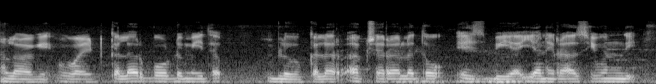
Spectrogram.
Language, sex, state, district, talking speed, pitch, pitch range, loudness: Telugu, male, Telangana, Hyderabad, 110 wpm, 130 Hz, 125-135 Hz, -14 LUFS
